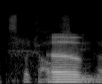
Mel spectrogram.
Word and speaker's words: Spakovsky: Well, Hans Spakovsky. – Spakovsky, okay.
